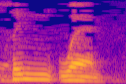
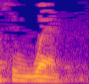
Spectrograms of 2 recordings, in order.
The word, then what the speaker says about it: صنوان: أمال هنا ما دخلت النون على الواو وعلى الياء قنوان دنيا صنوان. طيب هنا الكلمات ديت دونا عن بقية الكلمات القرآنية والأحكام دي لوحدها. فاش أقول ديا ولا قوان ولا صوان، لازم تنطق هكذا بالإظهار، دنيا وقنوان وصنوان.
